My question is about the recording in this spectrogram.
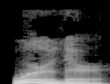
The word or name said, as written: wohler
